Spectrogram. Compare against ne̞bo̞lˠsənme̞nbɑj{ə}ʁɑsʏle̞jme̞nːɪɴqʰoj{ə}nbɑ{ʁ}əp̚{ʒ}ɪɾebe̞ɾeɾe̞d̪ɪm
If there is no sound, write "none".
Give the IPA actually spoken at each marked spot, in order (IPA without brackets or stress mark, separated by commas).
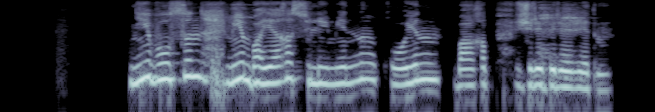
ɑ, ə, ʁ, ʒ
